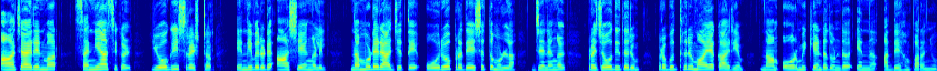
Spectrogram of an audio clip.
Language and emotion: Malayalam, neutral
